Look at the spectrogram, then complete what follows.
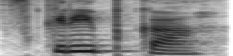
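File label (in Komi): "скрипка", Komi, female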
